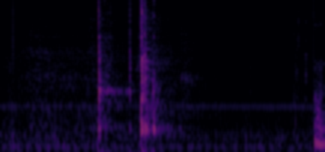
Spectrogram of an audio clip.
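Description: Quiet kitchen room tone with two light clicks about a third of a second apart, from a stainless-steel food-processor jug of mayonnaise being handled.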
